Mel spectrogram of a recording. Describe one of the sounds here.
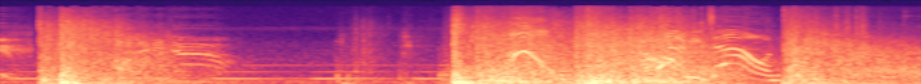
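A rifle fires with loud, booming cracks.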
